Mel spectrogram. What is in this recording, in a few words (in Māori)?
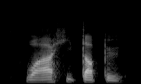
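"wahi tapu", Māori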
